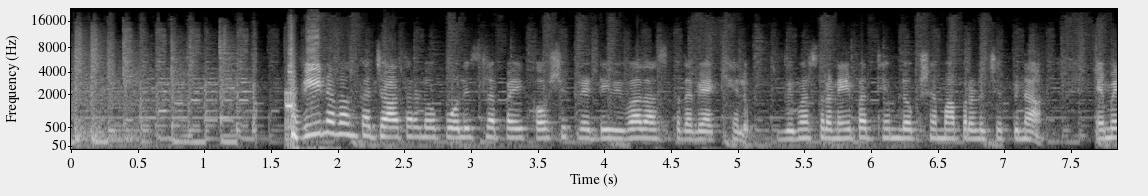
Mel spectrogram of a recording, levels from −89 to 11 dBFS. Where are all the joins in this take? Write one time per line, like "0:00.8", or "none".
0:01.4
